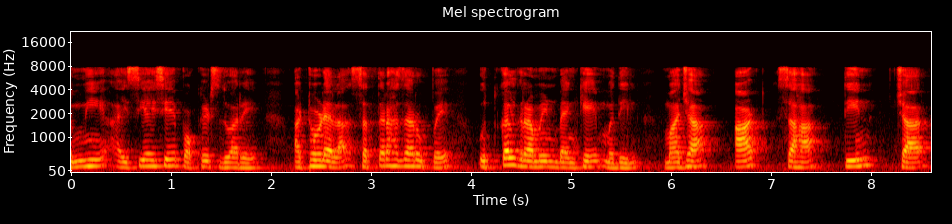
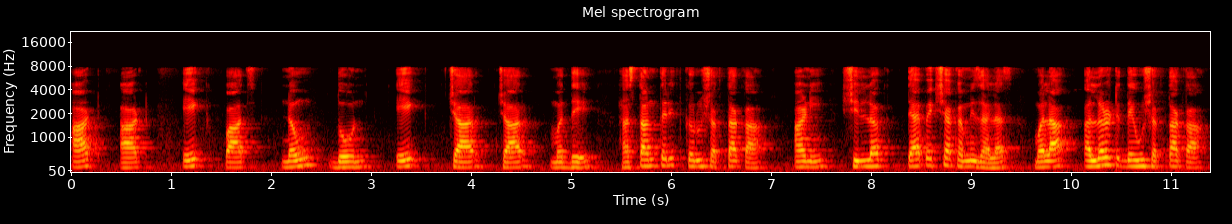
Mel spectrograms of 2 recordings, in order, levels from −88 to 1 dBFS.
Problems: constant background noise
